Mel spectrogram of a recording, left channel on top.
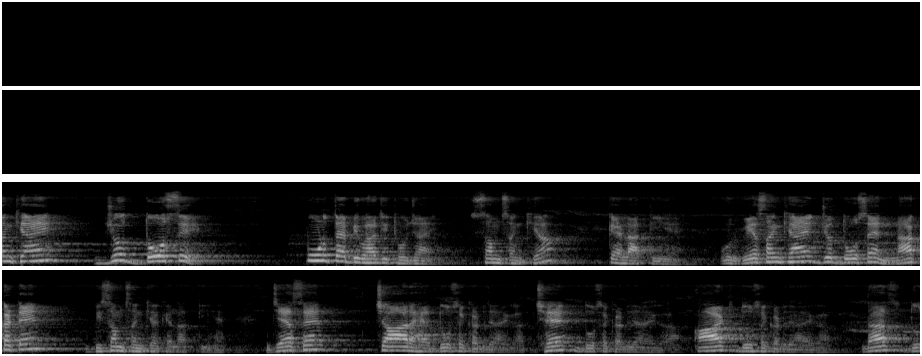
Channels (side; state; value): left; silent; digital silence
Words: जो दो से पूर्णतः विभाजित हो जाएं सम संख्या कहलाती हैं, और वे संख्याएं जो दो से ना कटें विषम संख्या कहलाती हैं। जैसे 4 है, 2 से कट जाएगा, 6 2 से कट जाएगा, 8 2 से कट जाएगा, 10 2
